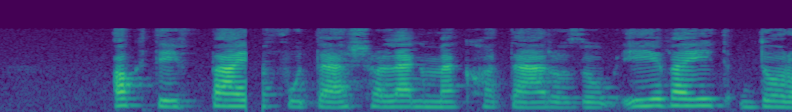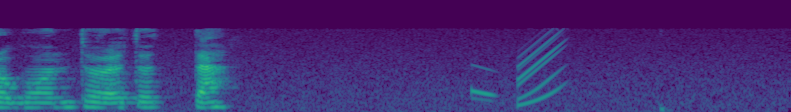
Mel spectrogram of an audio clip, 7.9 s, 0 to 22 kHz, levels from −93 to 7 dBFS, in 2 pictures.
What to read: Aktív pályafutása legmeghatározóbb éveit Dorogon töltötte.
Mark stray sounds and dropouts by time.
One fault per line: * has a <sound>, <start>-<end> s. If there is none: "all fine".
* has a dropout, 1.2-1.3 s
* has a chirp, 6.3-6.8 s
